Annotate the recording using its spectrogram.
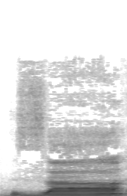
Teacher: জিহ্বার আগা নিচের দুই দাতের মাঝে লাগিয়ে উচ্চারণ করতে হবে। যা উচ্চারণ করার সময় জাল এবং জর মত হবে না অথবা জিমের মত হবে না।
